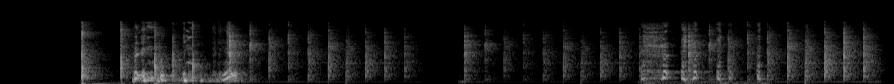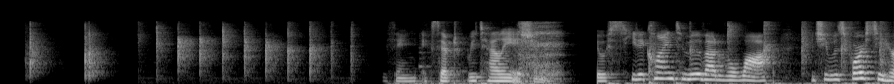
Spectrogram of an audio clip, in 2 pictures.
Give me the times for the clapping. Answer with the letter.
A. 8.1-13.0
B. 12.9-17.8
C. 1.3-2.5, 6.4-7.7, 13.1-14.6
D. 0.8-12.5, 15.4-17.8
D.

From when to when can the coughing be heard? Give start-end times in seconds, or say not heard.
1.3-2.5, 6.4-7.7, 13.1-14.6.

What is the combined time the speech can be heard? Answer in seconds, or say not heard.
5 s.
